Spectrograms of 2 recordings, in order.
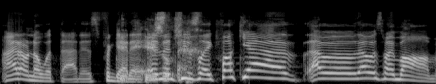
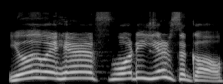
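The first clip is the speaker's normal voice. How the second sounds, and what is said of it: Old-fashioned Midwestern American accent. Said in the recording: “Now I'm just making him, I don't know, Midwestern from the 40s? ... I can't do my accents tonight.”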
